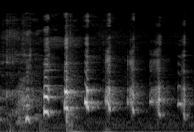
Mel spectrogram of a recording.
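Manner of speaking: squealing airy laugh; high breathy laugh. Real, not acted. Laughing at pickle joke.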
